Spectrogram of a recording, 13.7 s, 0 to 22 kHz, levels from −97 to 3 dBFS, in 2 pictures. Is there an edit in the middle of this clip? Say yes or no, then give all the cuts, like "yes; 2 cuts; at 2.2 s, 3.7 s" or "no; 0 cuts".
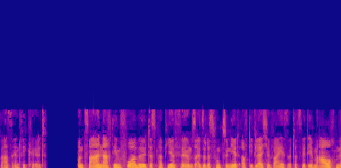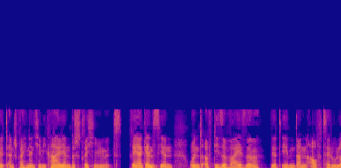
no; 0 cuts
